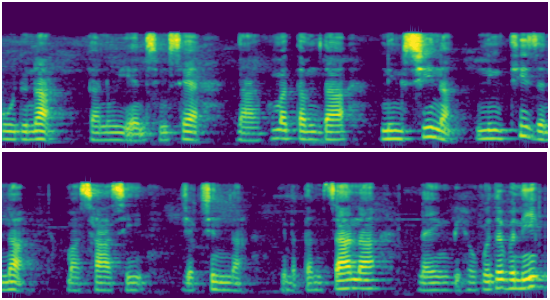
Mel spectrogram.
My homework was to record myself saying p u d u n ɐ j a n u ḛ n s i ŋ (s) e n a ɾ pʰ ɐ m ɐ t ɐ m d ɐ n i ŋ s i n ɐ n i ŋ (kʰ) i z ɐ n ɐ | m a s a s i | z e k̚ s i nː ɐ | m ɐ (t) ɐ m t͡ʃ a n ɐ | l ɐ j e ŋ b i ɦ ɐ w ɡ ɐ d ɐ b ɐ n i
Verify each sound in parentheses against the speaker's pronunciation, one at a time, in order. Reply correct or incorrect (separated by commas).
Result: correct, incorrect, correct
